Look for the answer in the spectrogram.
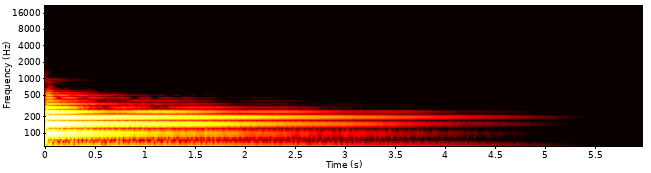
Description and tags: First octave note.
guitar, multisample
